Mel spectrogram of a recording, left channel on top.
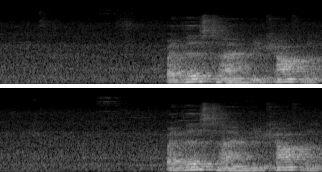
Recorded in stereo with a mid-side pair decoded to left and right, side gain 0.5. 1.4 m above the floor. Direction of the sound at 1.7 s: Straight ahead.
